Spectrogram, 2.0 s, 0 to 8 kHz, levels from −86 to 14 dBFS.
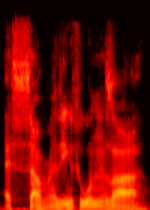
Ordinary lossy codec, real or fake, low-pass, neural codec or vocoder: Opus, 64 kbps; fake; 7.2 kHz; autoencoder, 22.05 kHz, a latent of 192 numbers a frame, VITS, trained on many speakers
